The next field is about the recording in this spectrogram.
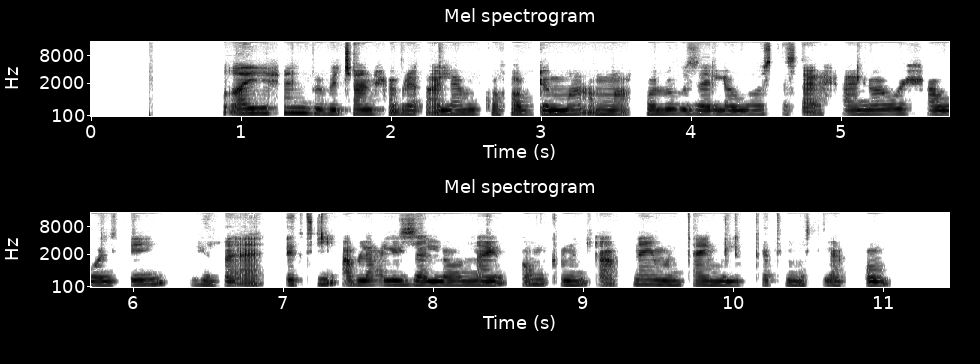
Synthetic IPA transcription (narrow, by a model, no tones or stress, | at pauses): b̥ɨχʼɐjːɪħɨnbɨβɨt͡ʃʼanħɨβɾiʔʼɐ̰lɐmkʰoxɐβd̪ɨmːaʔɨ̰mːaʔxɐlubɨzɐlːɐwo̞zɨt̪ʰɐsɐ̰ɾħanɐwijħawɐlt̪ʰijɪɾɐʔɐ̰ʔɨt̪ʰiʔaβlaʕlizɐlːɐwnajʔʼomkʼɨmɨnt͡ʃʼa̰fnajmɨnt̪ʰajmɨlɨkʰːɐt̪jɪmɐslɐkʰːum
